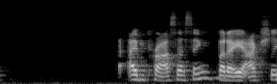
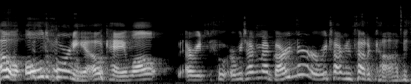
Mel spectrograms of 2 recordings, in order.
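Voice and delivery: mock incredulous, high, loud, rushed disbelief. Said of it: "I was like".

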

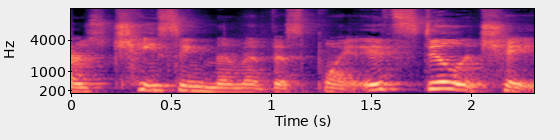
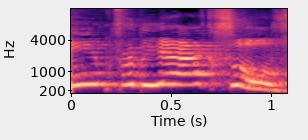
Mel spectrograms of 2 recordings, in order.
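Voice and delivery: mock, very high, high-pitched shouted yell; 13 semitones higher, 4 dB louder than usual. Retelling a movie chase scene, quoting what Shaw yells: imitating Shaw yelling. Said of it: "what does Shaw yell at him?".

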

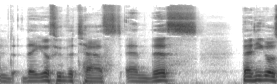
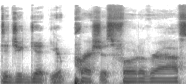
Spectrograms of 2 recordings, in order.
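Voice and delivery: put-on patronizing, superior, condescending, talking-down tone; 4 semitones lower, 4 dB quieter than usual. Retelling a movie scene, acting out a character's line: mock-condescending. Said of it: "Kind of condescendingly".

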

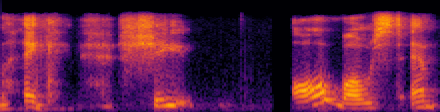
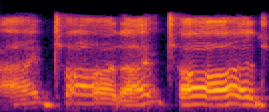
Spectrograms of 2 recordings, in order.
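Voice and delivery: shrill, very high, very slow, stretched-out screaming; 9 semitones higher than usual. Retelling a film scene where a character screams: imitating someone screaming. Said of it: "She starts screaming".

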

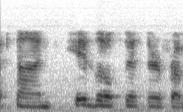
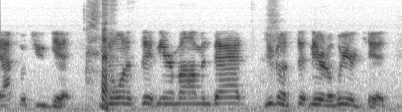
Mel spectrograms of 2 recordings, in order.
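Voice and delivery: words broken up by laughter throughout; 4 semitones higher than usual. Telling a movie theater story, speaker recalls laughing at the stepson: retelling own laughing. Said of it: "I start laughing like".

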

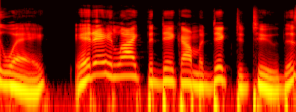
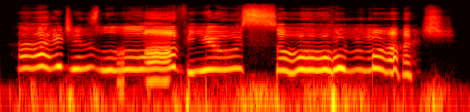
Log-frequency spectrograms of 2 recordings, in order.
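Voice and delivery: very high, slow, drawn-out blubbering through tears; 13 semitones higher than usual. Telling a story, the speaker quotes a crying man opening a box, imitating a man crying. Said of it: "And he's crying".

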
